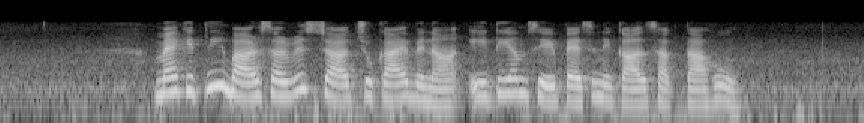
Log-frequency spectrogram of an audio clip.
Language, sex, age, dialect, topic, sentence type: Hindi, female, 25-30, Marwari Dhudhari, banking, question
